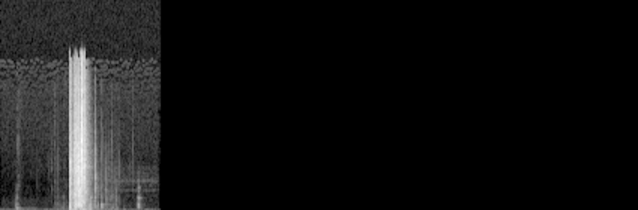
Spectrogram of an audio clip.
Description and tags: OWI CanCrush
drink can being crushed
can, crumple, crunch, crush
